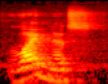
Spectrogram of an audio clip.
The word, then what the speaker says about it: Leibniz: I'm not sure which one I was knowing, Leibniz, and Barrow. Be careful of the pronunciation because you might be showing lack of knowledge, it's Leibniz and Euler. EU is pronounced OI.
